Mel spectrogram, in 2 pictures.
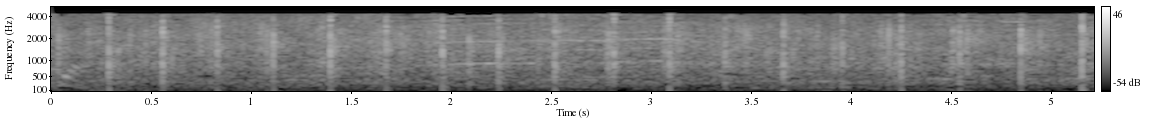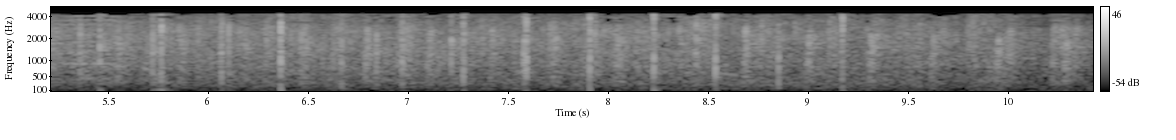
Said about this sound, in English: Let's give the Lord a hand clap of praise at it.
